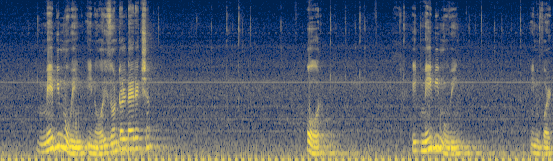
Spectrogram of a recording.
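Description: A young man speaks calmly into a nearby microphone, in short bursts with pauses.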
